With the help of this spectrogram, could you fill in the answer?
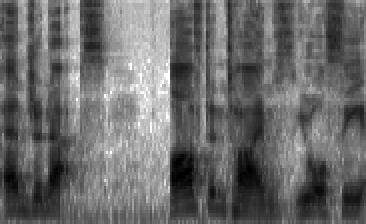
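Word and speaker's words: nginx: networks next cloud desktop not pronounced ninx but enginex oftent times you will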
